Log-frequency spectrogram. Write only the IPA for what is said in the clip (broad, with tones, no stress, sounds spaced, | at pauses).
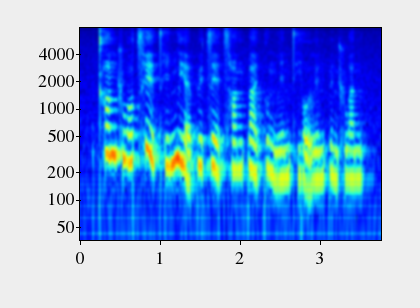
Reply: kʰ ɑ˥ ŋ ʂ w ɔ˧˥ t͡sʰ e˥˩ ɪ̯ t̪ʰ i˧˥ ŋ l j ɛ̰˨˩ p y˥˧ t͡s e˥˩ ɪ̯ t͡sʰ ɑ˥ ŋ p a˥˧ ɪ̯ k ʊ˥˩ ŋ l i˧˥ n t̪ʰ j o̰˨˩ ʊ̯ l y˧˥ n p y˥˩ n ʂ w a˥ n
